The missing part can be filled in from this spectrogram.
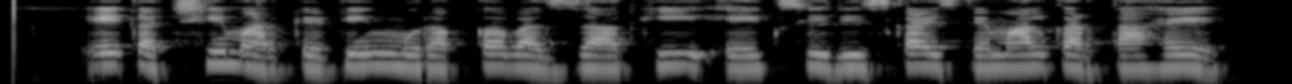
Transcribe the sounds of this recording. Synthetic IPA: eːkɐtːʃʰimaːɾkeːʈɪ̃ŋɡmʊɾəqːəbɐzːakieːksiːɾiːzkaɪst̪eːmaːlkɐɾt̪aɦɛː

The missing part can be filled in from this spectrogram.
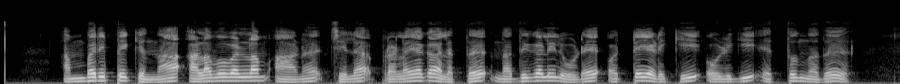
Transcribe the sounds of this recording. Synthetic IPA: ɐmbɐɾipːikʲːunːɐʔɐɭɐʋuʋeɭːɐmaːɳɨt͡ɕilɐprɐɭɐjɐɣaːlɐt̪ːɨnɐðiɣɐɭiluːɽe̞ʔo̞tːɐjɐɽɐkʲːiʔo̞ɻiɣiʔe̞t̪ːunːɐðɨ

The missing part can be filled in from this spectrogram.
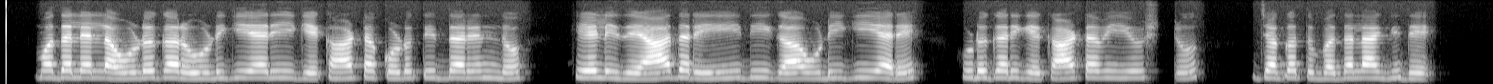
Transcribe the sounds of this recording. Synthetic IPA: mɔd̪ɐlɛlːɐɦuɽuɡɐɾuɦuɽiɡijɐɾiːɡe̞kaːʈɐkoɽut̪ːid̪ːɐɾe̞nd̪u | ke̞ːɭid̪e̞aːd̪ɐɾe̞id̪iːɡɐuɽiɡijɐɾe̞ | huɽuɡɐɾiɡe̞kaːʈɐʋijuʂʈu | d͡ʒɐɡɐt̪ːubɐd̪ɐlaːɡid̪e̞

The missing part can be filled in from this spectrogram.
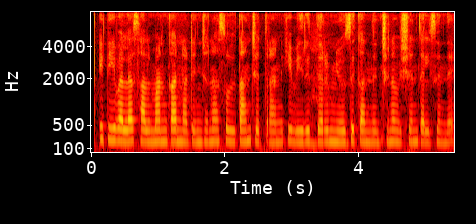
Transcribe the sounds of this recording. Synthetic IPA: iʈiːʋɐlːɐsɐlmaːnkaːnːɐʈiɲt͡ʃinɐsult̪aːnt͡ʃit̪ɾaːnikiʋiːɾid̪ːɐɾumjuːd͡ʒikɐnd̪iɲt͡ʃinɐʋiʂɐjɐmt̪e̞lisind̪i

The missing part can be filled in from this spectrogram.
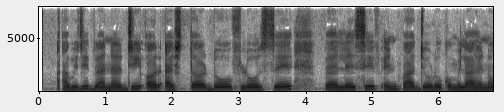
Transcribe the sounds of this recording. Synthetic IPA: əbɪd͡ʒɪt̪̚bɛːnəɾd͡ʒiʔɔːɾɛːst̪aːɖoploːsepɛɦlesɪɾfɪ̰npaːt̪̚d͡ʒoːɽõkomɪlaɦɛno

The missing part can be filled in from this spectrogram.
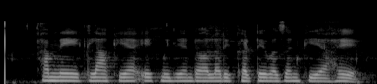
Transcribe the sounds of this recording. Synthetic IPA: hɐmneeːklaːkʰjaʔeːkmɪlijənɖɔːləɾikʰɐʈːeʋɐzənkijaɦɛː

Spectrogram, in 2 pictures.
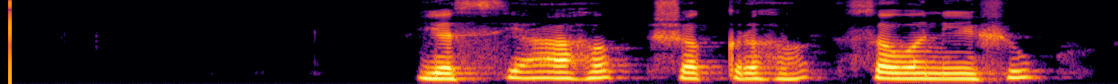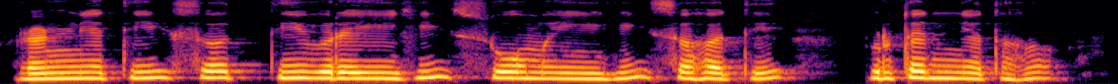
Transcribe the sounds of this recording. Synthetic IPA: jɐsjaːɦɐʃɐkɾɐɦɐ̆ | sɐʋɐneːʂu | ɾɐɳjɐt̪iːsɐt̪iːʋɾɐjɦisoːmɐjɦisɐɦɐt̪eː | ʋɾut̪ɐnjɐt̪ɐɦɐ̆

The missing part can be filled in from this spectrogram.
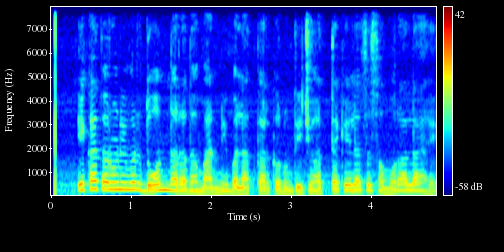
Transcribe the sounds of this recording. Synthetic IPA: ekat̪əɾuɽ̃iʋəɾd̪onːəɾəd̪ʱəmanːiːbəlat̪kaɾkəɾuːnt̪it͡ɕeɦət̪jakeljat͡səːsəmoɾaləaɦḛ

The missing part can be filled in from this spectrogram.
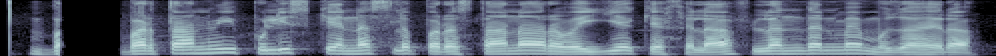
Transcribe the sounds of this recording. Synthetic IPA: b | bɐɾt̪aːnʋipʊlɪskenɐslpɐɾəst̪aːnaɾɐʋəjːekexɪlaːflɐ̃nd̪ənmẽmʊzaːɦɪɾa

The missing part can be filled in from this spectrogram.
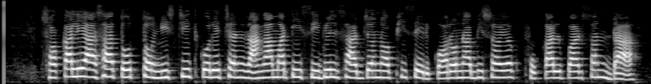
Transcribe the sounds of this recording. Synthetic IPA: ʃɔkaleaʃat̪ot̪ʰːoniʃt͡ɕit̪koɾet͡ɕʰenɾaŋamaʈisibʱilʃaɾd͡ʑonɔfʰiseɾkɔɾonabiʃɔeok̚fokalpaɾsonɖa

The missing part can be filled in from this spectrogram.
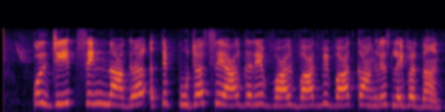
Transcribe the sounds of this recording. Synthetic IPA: kʊld͡ʒiːt̪sɪŋɡnaːɡɾaːʔət̪eːpuːd͡ʒaːsɪjaːlkəɾeːʋaːlʋaːd̪ʋɪʋaːd̪kãːŋɡɾeːsləiːʋəɾd̪aːn

